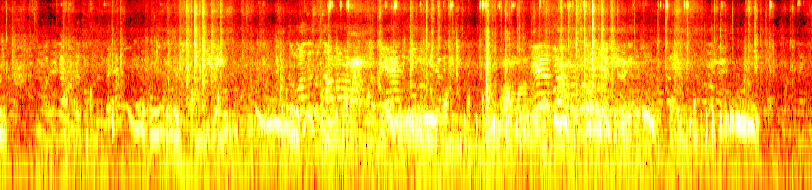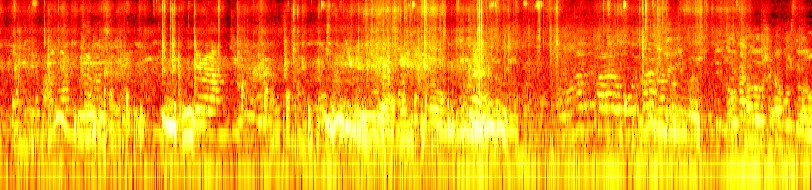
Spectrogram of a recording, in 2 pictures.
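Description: Pigeons coo repeatedly and close by in a pigeon loft, a soft rolling chorus with occasional chirps and some faint voices in the background.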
